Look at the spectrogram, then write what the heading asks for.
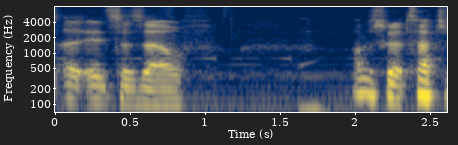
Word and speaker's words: Azelf: I never know how to pronounce it properly. Yeah, it's Azelf.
